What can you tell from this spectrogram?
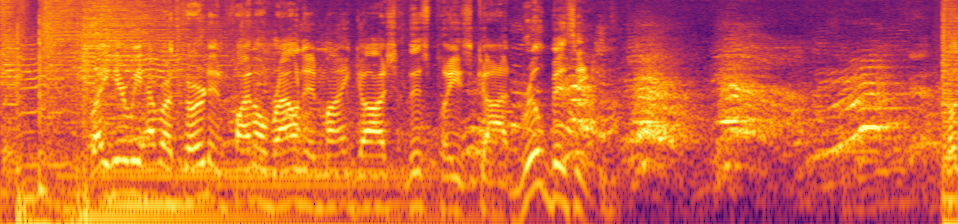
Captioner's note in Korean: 야야!! 화이팅 소리들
